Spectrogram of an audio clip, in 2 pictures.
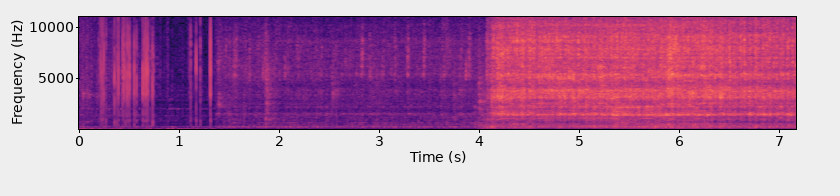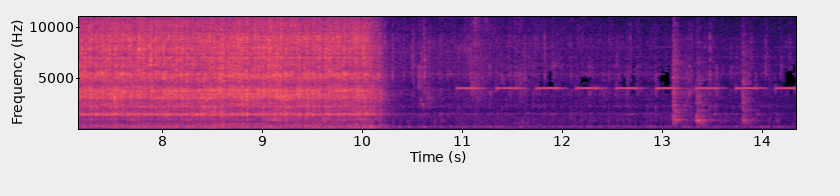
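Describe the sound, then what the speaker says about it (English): Philips Soupmaker blending apples runs as a steady loud whir for about six seconds, starting and stopping abruptly, with quieter background noise around it; the done beeps are not clearly evident. "the last blend that you heard is the sound you want to hear, and then when it gives you those beeps, that means it's done"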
